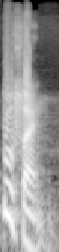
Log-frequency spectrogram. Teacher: Now 部 is fourth tone and 分 is 轻 声.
